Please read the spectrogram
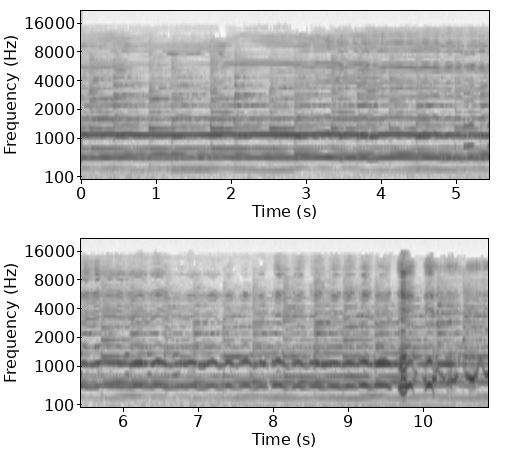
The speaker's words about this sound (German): Hier zum Beispiel funken gerade mal ein paar Kirchenglocken in die Filmaufnahmen.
